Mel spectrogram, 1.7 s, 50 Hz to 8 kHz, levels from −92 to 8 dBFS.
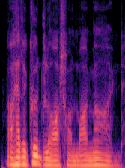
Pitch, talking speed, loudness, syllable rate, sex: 100 Hz, 285 wpm, -16 LUFS, 5.4 syllables/s, male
